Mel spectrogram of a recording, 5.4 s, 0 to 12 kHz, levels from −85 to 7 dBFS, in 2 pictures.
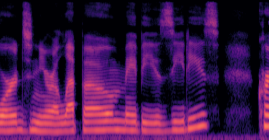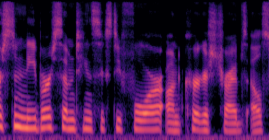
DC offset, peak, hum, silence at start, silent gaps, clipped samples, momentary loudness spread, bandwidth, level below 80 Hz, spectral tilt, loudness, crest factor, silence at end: under 0.1%; -6 dBFS; none; 0 s; none; under 0.1%; 7 LU; 12 kHz; -56 dBFS; -4.5 dB/octave; -26 LUFS; 20 dB; 0 s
